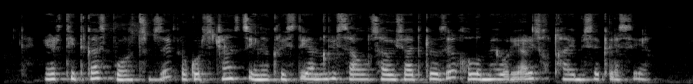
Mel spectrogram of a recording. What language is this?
Georgian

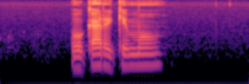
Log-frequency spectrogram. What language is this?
Northern Sotho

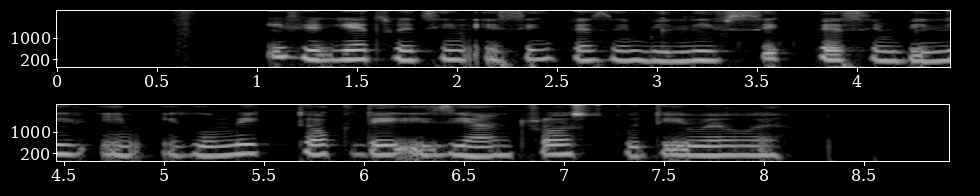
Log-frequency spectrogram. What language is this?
Nigerian Pidgin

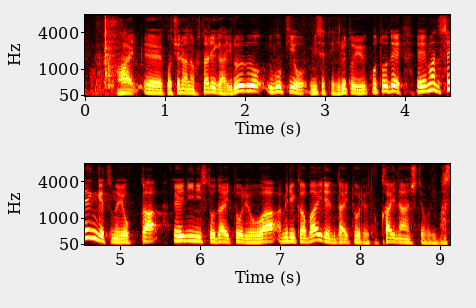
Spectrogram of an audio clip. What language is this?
Japanese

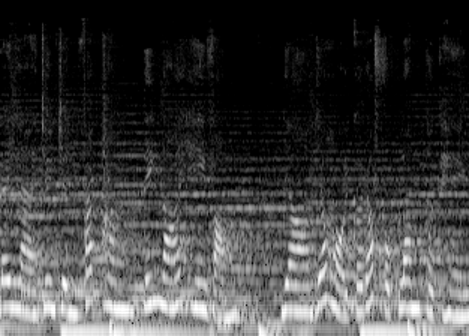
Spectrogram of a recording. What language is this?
Vietnamese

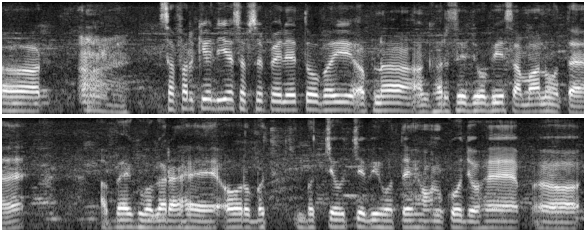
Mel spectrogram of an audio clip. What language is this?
Urdu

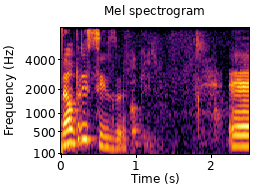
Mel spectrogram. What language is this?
Portuguese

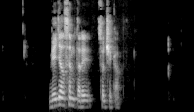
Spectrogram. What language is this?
Czech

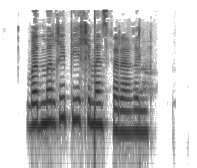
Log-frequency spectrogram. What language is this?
Pashto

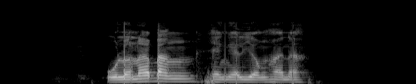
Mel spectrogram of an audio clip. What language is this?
Basaa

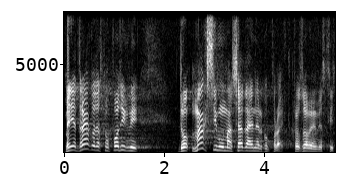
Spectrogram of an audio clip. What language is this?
Serbian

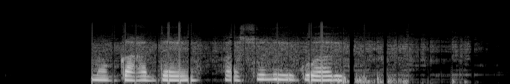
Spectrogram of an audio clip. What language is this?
Mundang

